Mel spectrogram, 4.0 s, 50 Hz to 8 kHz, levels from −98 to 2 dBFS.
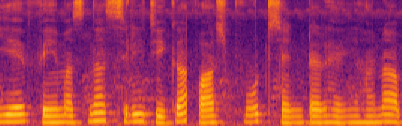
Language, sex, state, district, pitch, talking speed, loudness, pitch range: Hindi, male, Uttar Pradesh, Hamirpur, 155 Hz, 210 wpm, -17 LUFS, 150-170 Hz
